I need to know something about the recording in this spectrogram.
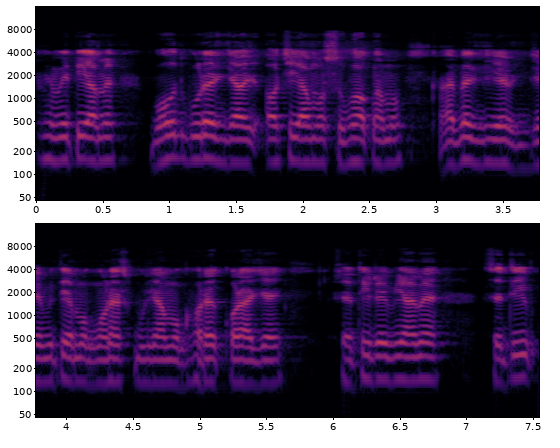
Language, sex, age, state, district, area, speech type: Odia, male, 18-30, Odisha, Kalahandi, rural, spontaneous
